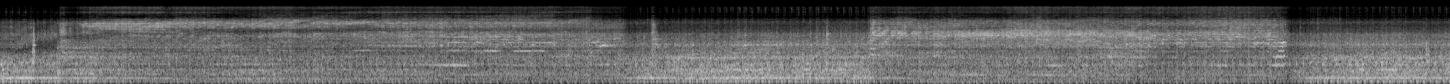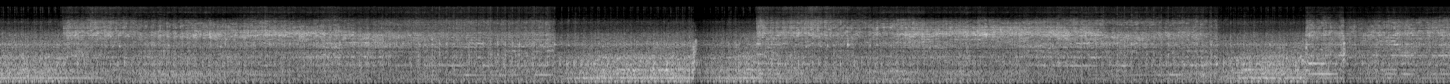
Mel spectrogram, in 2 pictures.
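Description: Homemade table circular saw ripping old teak boards, a continuous rasping cut. The cut is broken about four times by short spells where the blade spins free with a steady hum between passes.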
